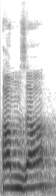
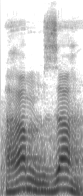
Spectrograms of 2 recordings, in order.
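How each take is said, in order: First: امزہ quick, without the opening h; wrong amza. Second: ہمزہ slow, breathed h and held m; correct hamza. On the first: Teacher shows the mistake, amza. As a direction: drop the h of امزہ. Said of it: "امزہ نہیں". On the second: Teacher corrects to hamza, slow and clear. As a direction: draw out ہمزہ in two beats. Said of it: "بلکہ". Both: Shown as a demonstration.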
